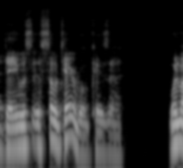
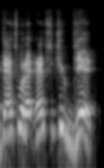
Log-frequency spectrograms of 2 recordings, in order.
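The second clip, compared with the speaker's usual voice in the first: put-on louder, indignant child payback; defiant kid; 4 semitones higher, 7 dB louder than usual. Child explaining to mom why she threw the shoes, defiant. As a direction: throw it back like a spiteful little kid. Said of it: "She's like".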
